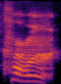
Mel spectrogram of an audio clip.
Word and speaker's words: courant: I haven't even studied the first word, but the other one is pronounced courant. Courant. It's like that, but you're supposed to say it in like a French accent.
